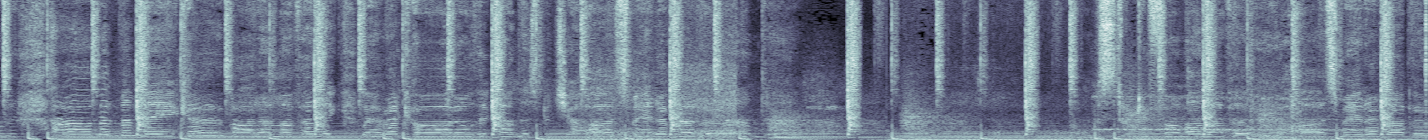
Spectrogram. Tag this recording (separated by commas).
Music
